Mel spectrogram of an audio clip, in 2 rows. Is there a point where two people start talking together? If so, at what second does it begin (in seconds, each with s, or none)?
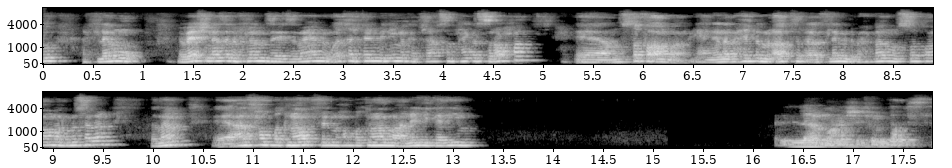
none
